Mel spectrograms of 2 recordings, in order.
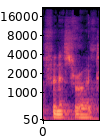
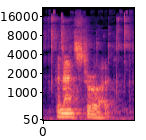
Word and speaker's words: finasteride: way, I'll take a finasteride tablet. Finasteride, not finasteride, I've been saying it wrong all these years.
